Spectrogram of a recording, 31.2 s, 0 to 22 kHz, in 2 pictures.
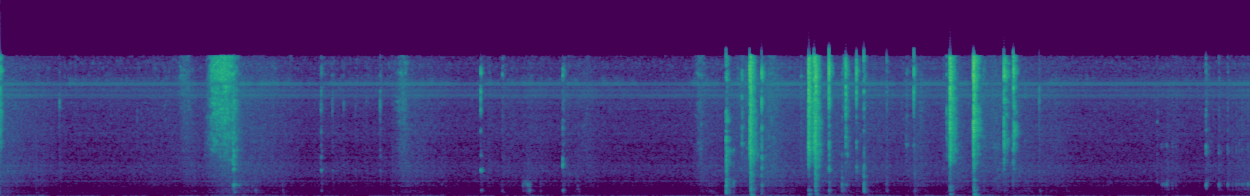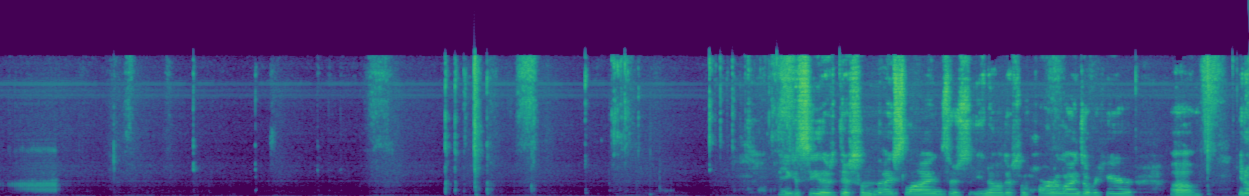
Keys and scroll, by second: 9.4 super+space, 12.2 n, 21.6 super+space, 22.5 space, 24.5 super+-, 30.7 space.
